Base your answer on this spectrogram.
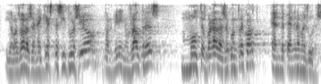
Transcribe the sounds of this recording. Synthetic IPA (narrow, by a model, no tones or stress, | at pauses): iələzɔɾəzənəkɛst̪əsit̪uəsiod̪ɔnzmiɾinuzalˠt̪ɾəz | mɔlˠt̪əzβəɣaðəzəkont̪ɾəkɔɾt̪ɛmd̪əpɛnd̪ɾəməzuɾəs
